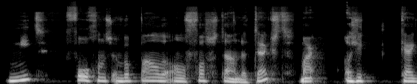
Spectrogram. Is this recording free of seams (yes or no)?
no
